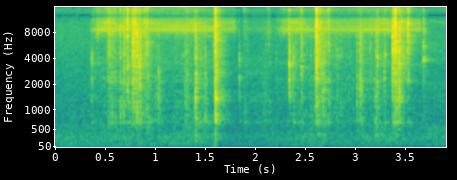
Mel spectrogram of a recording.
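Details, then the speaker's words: Pioneer six-disc CD changer: irregular light clicks and rattles in three short clusters while the mechanism hunts but never settles into spinning; fails to read the disc, owner unsure whether it's not spinning or not achieving focus lock (focusing lens later found missing). "I'll press play you'll hear it again it'll make oh I almost touched something let make a little bit of noise so I don't know if it's just not spinning or"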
